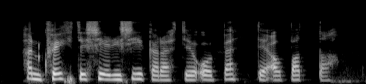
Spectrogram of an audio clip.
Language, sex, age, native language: Icelandic, female, 14, Icelandic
